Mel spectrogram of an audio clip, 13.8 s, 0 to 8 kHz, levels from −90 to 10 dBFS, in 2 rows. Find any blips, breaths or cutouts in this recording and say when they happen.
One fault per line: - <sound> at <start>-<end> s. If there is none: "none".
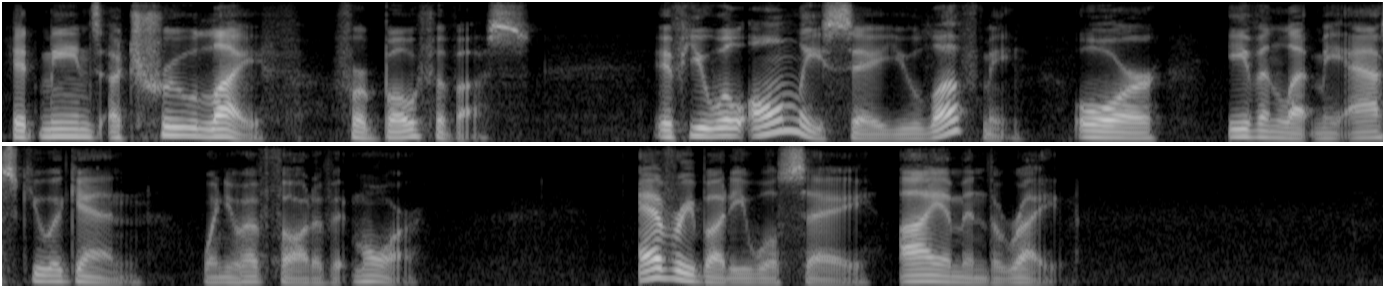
none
